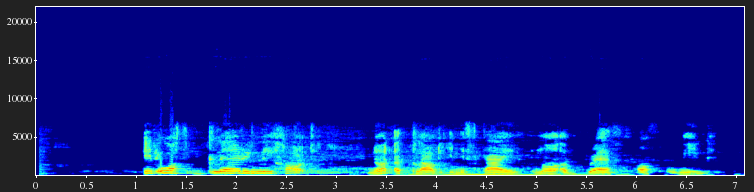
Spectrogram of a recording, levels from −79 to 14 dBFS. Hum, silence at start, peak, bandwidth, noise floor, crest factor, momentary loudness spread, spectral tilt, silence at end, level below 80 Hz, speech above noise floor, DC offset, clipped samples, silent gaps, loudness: none; 1.05 s; 0 dBFS; 7.2 kHz; -57 dBFS; 16 dB; 13 LU; -6 dB/octave; 0.35 s; -54 dBFS; 43 dB; under 0.1%; under 0.1%; none; -15 LUFS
